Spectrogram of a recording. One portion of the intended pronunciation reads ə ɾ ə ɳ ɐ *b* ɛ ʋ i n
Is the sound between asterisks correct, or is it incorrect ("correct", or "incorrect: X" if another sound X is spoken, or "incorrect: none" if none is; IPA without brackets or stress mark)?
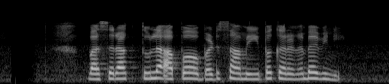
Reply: correct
